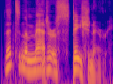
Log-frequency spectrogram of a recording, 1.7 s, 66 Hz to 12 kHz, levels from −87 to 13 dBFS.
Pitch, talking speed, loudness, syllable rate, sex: 140 Hz, 210 wpm, -19 LUFS, 7.1 syllables/s, male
